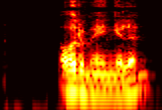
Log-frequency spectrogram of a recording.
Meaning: definite singular of ormeyngel
- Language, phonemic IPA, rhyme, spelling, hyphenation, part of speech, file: Norwegian Bokmål, /ɔɾməʏŋːəln̩/, -əln̩, ormeyngelen, orm‧e‧yng‧el‧en, noun, Nb-ormeyngelen.ogg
